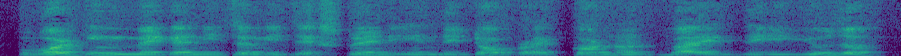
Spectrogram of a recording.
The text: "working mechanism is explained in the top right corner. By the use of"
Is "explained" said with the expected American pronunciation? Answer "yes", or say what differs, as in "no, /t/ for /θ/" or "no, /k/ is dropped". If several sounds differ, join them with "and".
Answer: yes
